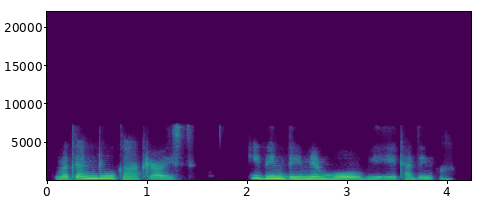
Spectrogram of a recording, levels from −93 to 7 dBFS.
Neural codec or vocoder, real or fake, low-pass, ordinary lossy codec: codec, 16 kHz, 0.5 kbps, X-Codec, HuBERT features, trained on general audio; fake; 7.2 kHz; AAC, 48 kbps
